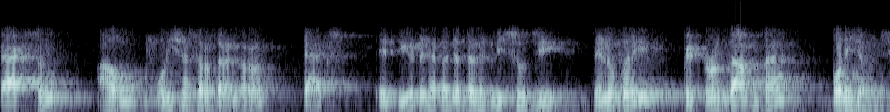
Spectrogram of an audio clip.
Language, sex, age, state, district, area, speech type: Odia, male, 60+, Odisha, Khordha, rural, conversation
